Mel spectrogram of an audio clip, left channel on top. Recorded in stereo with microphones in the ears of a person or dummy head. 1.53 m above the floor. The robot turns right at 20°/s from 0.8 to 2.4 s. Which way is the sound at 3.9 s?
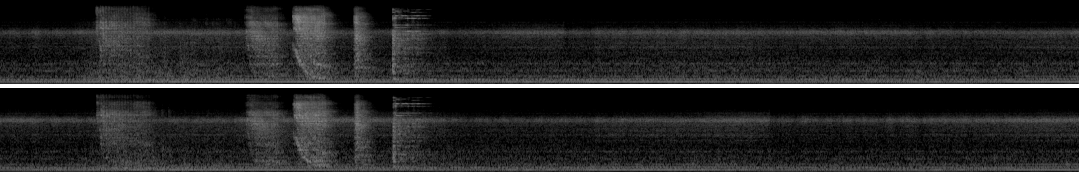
65° left (ahead or behind).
